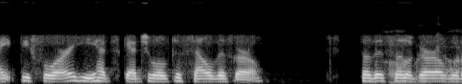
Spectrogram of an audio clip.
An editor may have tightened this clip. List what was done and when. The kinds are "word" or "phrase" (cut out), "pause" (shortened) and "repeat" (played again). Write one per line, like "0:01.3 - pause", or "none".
0:02.3 - word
